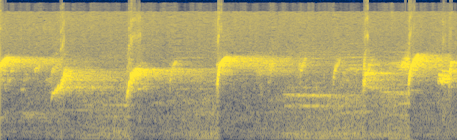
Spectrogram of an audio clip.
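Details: Competing red-whiskered bulbuls from Vietnam, lure song for training birds. Separate loud whistled phrases, each starting with a fast upward sweep then holding steady, arrive about once a second, with quieter warbles in between.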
